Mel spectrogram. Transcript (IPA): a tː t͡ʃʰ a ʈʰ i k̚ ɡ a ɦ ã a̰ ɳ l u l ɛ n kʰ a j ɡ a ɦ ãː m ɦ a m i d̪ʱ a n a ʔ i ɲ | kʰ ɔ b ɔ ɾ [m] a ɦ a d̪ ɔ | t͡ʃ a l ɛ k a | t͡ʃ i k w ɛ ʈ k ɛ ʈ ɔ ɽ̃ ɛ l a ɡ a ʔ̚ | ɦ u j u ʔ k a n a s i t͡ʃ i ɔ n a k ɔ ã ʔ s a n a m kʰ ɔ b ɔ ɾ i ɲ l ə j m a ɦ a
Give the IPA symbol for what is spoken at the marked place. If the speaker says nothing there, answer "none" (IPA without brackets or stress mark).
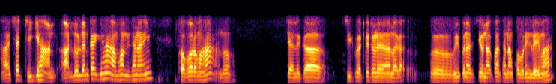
m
